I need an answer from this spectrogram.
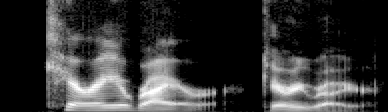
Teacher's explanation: But for carrier, like someone who carries something, the stress jumps to the front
